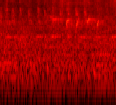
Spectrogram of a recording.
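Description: A small bird chirping four short, high notes in quick succession in the second half, over a steady low background noise.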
